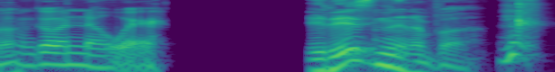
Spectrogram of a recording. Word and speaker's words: Nineveh: I'll spell it. Arrapha. Arafa. I'm going Nineveh. He's going Nineveh. I'm going nowhere. It is Nineveh.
